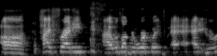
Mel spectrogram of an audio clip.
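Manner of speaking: mock stumbling over words. Retelling approaching a man at his table, acting out stumbling over words. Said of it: "I was like stumbling over my words".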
